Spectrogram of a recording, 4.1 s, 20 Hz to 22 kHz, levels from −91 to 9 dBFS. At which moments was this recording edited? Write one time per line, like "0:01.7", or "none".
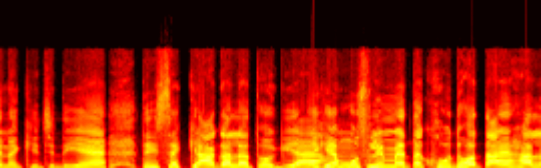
none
